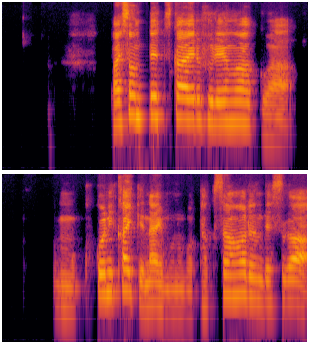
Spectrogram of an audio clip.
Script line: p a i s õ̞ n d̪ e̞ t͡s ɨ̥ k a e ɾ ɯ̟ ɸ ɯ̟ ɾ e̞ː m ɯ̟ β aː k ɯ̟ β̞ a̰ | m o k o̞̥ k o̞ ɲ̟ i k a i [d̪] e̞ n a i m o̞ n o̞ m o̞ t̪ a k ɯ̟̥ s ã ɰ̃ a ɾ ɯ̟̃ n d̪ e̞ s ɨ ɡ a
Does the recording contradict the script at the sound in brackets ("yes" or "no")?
yes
